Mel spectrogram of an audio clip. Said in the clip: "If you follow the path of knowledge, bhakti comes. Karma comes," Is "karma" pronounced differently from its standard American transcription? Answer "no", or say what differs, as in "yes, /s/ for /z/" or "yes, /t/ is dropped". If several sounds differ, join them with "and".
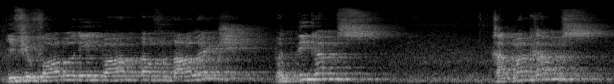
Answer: no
